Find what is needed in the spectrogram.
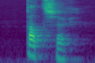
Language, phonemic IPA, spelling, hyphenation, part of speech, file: Dutch, /ˈpɑt.sər/, patser, pat‧ser, noun, Nl-patser.ogg
- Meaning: show-off, showboat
